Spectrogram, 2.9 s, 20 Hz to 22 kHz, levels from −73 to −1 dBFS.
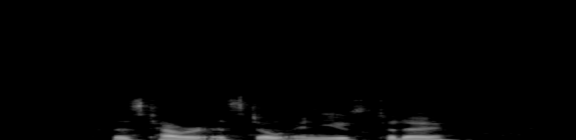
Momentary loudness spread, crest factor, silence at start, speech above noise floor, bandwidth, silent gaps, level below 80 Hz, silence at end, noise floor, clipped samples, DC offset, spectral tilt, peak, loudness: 8 LU; 20 dB; 0.55 s; 46 dB; 7.2 kHz; none; -82 dBFS; 0.6 s; -77 dBFS; under 0.1%; under 0.1%; -6.5 dB/octave; -14 dBFS; -33 LUFS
